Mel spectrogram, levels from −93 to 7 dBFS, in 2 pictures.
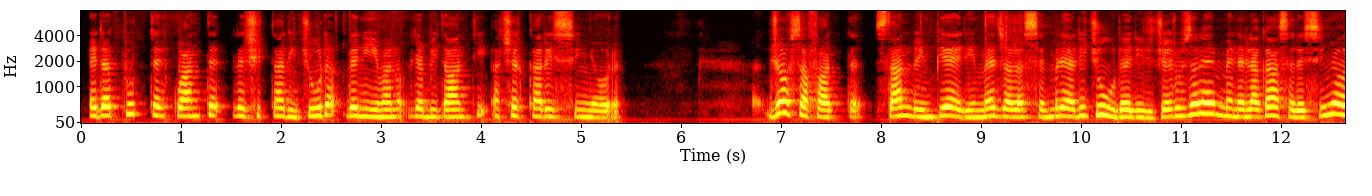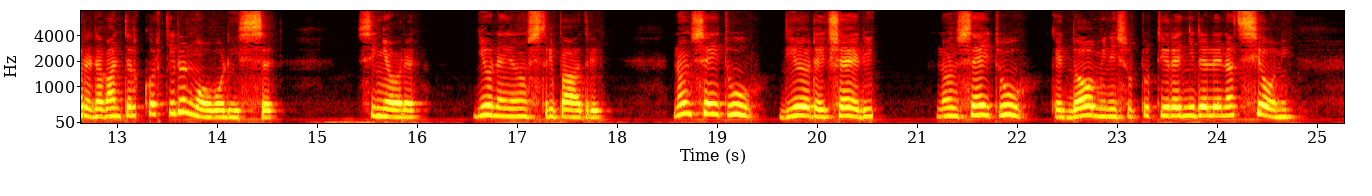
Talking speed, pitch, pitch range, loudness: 140 wpm, 205 Hz, 185-230 Hz, -15 LUFS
